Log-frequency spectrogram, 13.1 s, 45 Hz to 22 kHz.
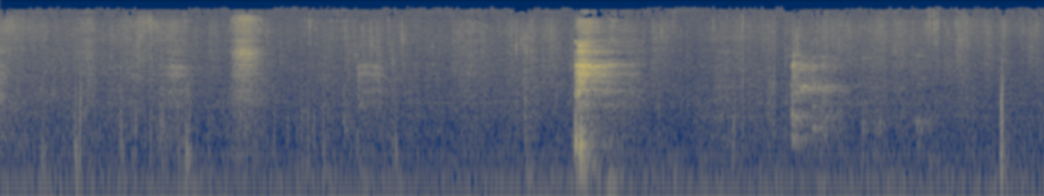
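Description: Pages of Bibles turn in a church as the audience looks up Matthew 11: a few soft, papery swishes at irregular intervals, one louder than the rest, with faint rustles and small clicks between them and no talking.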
